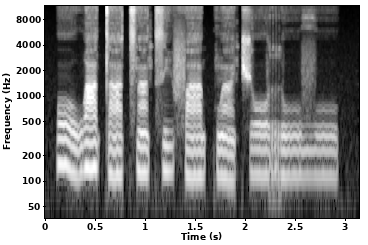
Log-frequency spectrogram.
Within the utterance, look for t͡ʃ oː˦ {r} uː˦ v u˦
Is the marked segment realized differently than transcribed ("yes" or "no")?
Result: no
